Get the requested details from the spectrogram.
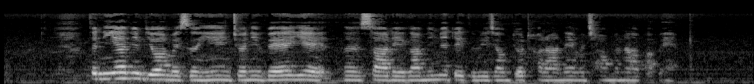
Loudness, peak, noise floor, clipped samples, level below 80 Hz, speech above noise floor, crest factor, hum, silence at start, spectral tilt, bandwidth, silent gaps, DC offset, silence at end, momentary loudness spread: -21 LUFS; -4 dBFS; -52 dBFS; under 0.1%; -52 dBFS; 31 dB; 18 dB; none; 0.6 s; -3 dB/octave; 12 kHz; none; under 0.1%; 0.65 s; 15 LU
